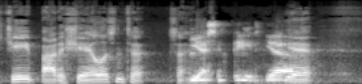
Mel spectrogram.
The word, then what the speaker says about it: Jay Baruchel: So, and hopefully I pronounced his name correct, it's Jay Baruchel, isn't it?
